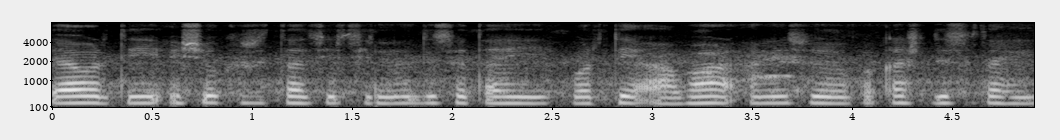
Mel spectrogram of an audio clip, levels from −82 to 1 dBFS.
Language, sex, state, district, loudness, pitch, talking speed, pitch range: Marathi, female, Maharashtra, Sindhudurg, -20 LUFS, 225 Hz, 145 wpm, 220-230 Hz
